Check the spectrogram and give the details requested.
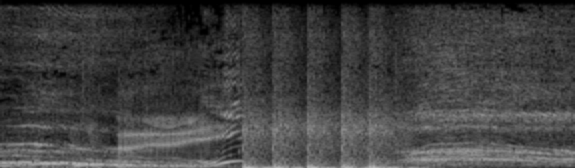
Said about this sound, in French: Le marteau du juge, le marteau de la justice.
